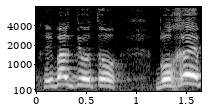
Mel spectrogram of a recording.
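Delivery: ordinary delivery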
